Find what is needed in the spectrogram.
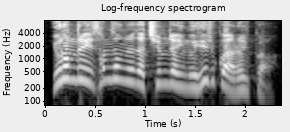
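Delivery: ordinary talk, nothing marked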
